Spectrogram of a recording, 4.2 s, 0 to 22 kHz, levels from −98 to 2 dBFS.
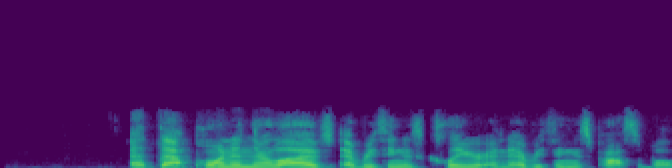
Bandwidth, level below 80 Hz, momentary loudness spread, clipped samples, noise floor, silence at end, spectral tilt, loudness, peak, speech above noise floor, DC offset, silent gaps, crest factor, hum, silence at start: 7.8 kHz; -72 dBFS; 10 LU; under 0.1%; -82 dBFS; 0 s; -5.5 dB/octave; -28 LUFS; -8 dBFS; 55 dB; under 0.1%; none; 22 dB; none; 0.8 s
